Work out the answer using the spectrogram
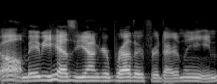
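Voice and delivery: ordinary talk, nothing marked

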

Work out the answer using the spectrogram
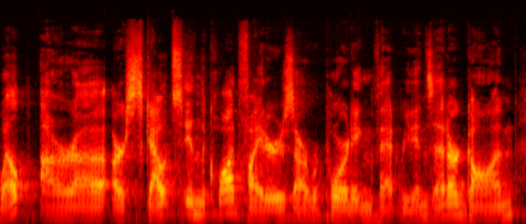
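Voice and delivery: ordinary talk, nothing marked

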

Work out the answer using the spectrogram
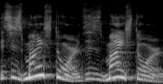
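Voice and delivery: very high, shrill scream. Retelling a store cashier confronting a customer: imitating someone screaming. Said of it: "She's screaming at the guy".

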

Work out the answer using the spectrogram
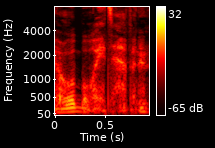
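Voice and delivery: ordinary talk, nothing marked

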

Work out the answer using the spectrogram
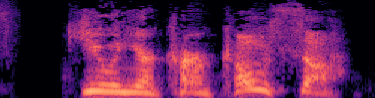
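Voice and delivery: all-out, high, loud screamed delivery. Voicing a defeated figure throwing energy at a player: screaming. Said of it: "he screams".

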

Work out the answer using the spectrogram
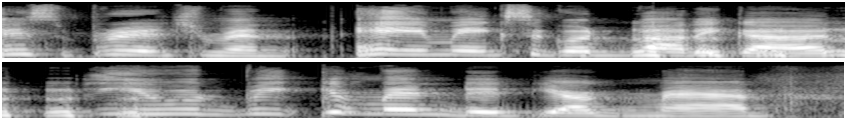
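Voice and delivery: acted king voice, audibly shaken. Narrating a game scene, the speaker voices the shaken king: Elokar voice. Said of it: "I can't stop doing the Elokar voice".

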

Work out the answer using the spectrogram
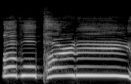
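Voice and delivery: very high, cute cheering cry. Imagining the king shouting to the whole world once it takes over, cute shouting voice. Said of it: "I imagine it being a cute voice".

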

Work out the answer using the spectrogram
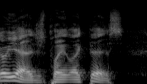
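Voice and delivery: plain

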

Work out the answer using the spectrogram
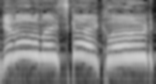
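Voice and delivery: mock grumpy old man shout. Joking about complaining like old men: mock old man yelling. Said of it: "Old man yells at cloud".

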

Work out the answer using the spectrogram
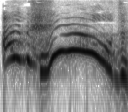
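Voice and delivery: high, slow, overjoyed shout. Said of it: "and he goes".

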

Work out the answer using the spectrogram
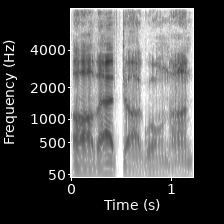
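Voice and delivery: grimly chuckling. A man turns down an offered refund, speaking with a grim chuckle. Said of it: "he said with a grim chuckle".

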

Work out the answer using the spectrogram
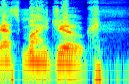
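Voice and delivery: put-on irritated, put-out, pissed-off tone. Retelling a scene from an episode, imitating an angry retort. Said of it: "he gets all pissed off".

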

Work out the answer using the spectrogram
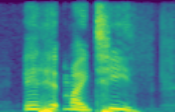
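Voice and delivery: soft, sweet-spoken, nicest little voice. Retelling what a woman said when the speaker checked on her: softest, nicest voice. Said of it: "in just like the softest, nicest voice".

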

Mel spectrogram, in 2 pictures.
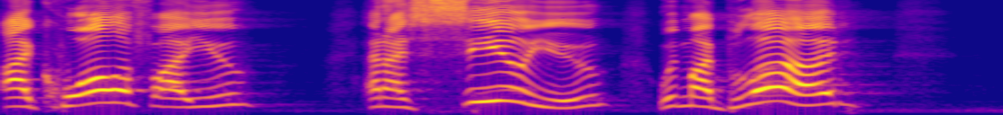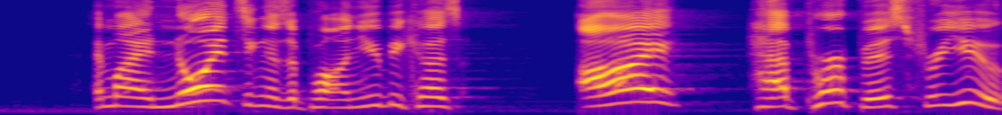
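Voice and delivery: overexcited, very loud yelling. Preaching to listeners, voicing what God said: yelling, overly excited. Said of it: "I'm like been yelling and like overly excited a lot".

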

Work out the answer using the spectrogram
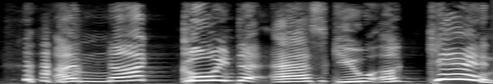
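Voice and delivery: high, loud, slow yell.

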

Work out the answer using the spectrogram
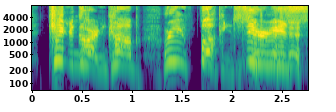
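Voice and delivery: play-acted, enraged, loud, high-pitched outburst. Retelling what a man at the other bar shouted, imitating an enraged man. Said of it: "He got so enraged at Kindergarten Cop".

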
